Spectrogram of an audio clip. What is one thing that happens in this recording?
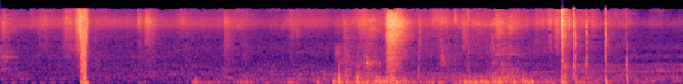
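Knocks and rustles sound as a microphone is handled.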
